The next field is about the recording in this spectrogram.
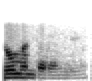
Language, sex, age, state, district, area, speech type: Telugu, male, 18-30, Andhra Pradesh, N T Rama Rao, urban, conversation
